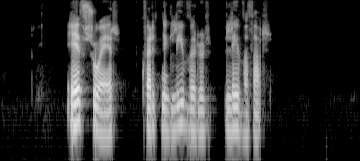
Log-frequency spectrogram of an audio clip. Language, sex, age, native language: Icelandic, male, 30-39, Icelandic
